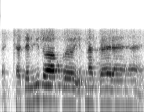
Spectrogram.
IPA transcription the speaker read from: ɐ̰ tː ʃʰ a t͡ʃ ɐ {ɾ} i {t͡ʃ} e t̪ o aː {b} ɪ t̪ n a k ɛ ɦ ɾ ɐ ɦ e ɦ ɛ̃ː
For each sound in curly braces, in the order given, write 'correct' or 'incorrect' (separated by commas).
incorrect, incorrect, incorrect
